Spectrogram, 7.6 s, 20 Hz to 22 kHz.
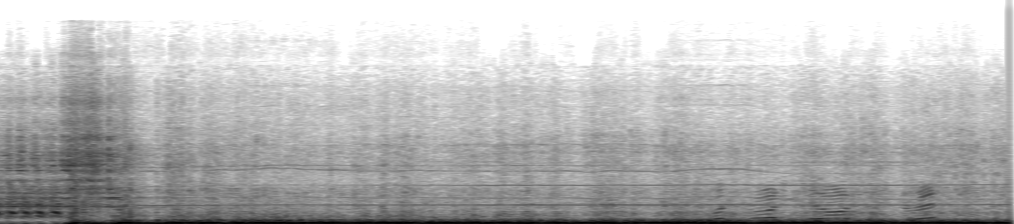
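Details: Toyota 1UZ-FE V8 restarted after the IACV stepper motor completed its reset: catches quickly and settles into a smooth, steady idle with an even low hum, no misses or hunting.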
